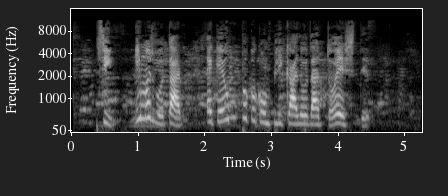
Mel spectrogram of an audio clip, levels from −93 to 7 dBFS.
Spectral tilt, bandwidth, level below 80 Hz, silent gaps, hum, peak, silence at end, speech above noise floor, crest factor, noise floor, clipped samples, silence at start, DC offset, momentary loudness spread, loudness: -0.5 dB/octave; 11.5 kHz; -70 dBFS; none; none; 0 dBFS; 0.8 s; 39 dB; 22 dB; -60 dBFS; under 0.1%; 0.2 s; under 0.1%; 15 LU; -21 LUFS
